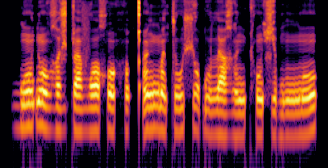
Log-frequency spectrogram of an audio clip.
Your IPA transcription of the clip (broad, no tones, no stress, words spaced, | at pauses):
ɡ͡bõɗõʁʌz ʈavɔχɔ̃ hɔ̃qʼɛ̃ŋ͡mã to ʃɔɓolaʁɛ̃ŋ ʈʰõɕɛbõŋŋ͡mõ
